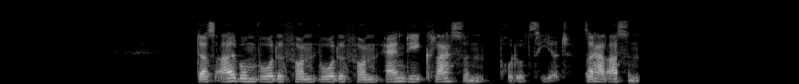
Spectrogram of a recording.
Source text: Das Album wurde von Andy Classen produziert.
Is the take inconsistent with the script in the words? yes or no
yes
